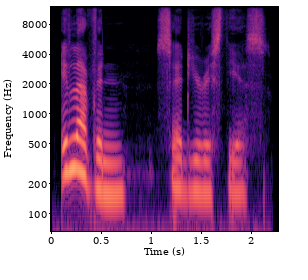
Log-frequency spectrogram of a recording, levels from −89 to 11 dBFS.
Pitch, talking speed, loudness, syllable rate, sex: 185 Hz, 80 wpm, -20 LUFS, 4.1 syllables/s, female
